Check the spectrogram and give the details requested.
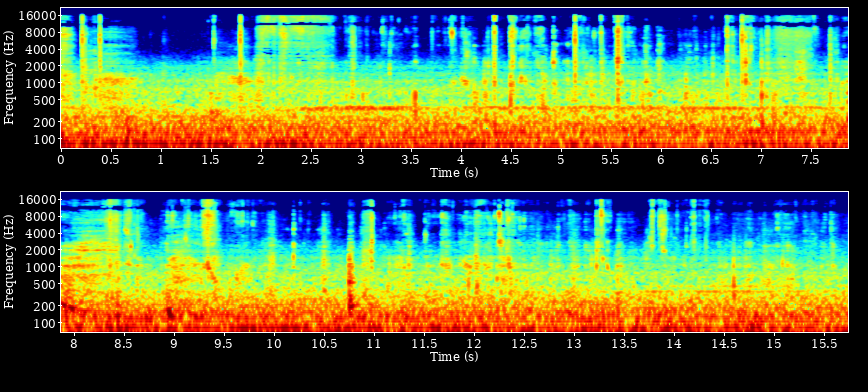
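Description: Close-miked chewing and mouth noises of a person eating noodles and barbecued pork, with many short clicks and smacks over a steady low hum.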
